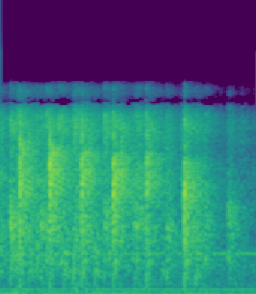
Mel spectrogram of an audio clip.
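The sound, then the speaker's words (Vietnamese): Faint, evenly spaced hand claps come from the audience at a Buddhist dharma talk on pure living, a handful of sharp claps in a steady rhythm. “Xin quý vị vỗ cho một tràng hôm nay.”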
